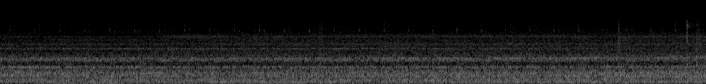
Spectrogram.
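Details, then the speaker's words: Vevor 5 kW diesel parking heater on its first run with kerosene, 12 V car battery suspected low on volts. Just lit and climbing, it "takes off like a jet". Steady even roar, faint constant tone, no sputter or surging. Normal running. "yep we're climbing you can hear it it takes off like a jet and watch this gauge should start going up"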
